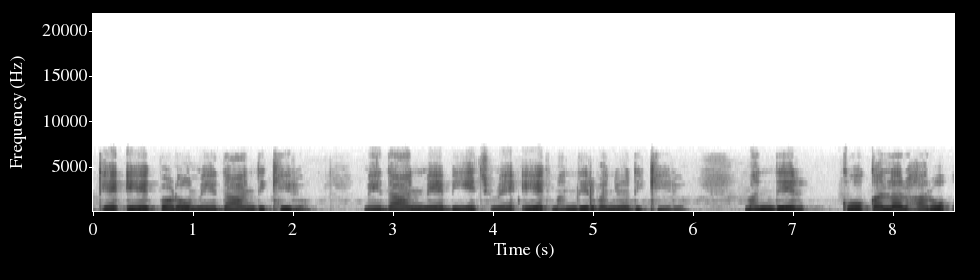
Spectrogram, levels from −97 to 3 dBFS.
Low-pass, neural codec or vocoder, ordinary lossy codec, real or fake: 7.2 kHz; none; none; real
